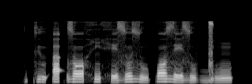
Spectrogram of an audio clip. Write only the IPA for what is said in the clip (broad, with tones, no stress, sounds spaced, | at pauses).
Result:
kʲ u˧ ʔ a˥ ʔ z ɔ˥ h ĩ˧ h e˩ z ʊ˥ z u˩ p ɔ˥ z e˩ z u˩ ɡ͡ǁ ũ˩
